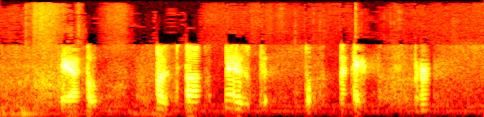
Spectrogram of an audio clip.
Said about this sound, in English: I couldn't understand a word you were saying. Your phone was breaking up.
